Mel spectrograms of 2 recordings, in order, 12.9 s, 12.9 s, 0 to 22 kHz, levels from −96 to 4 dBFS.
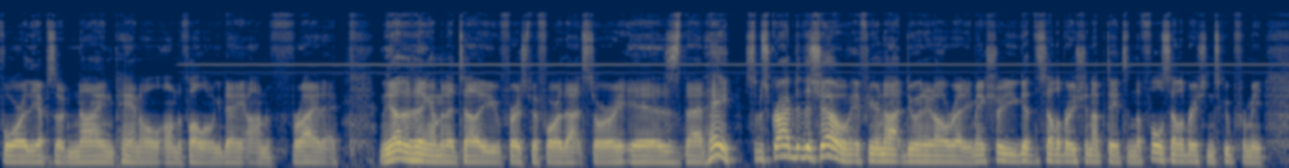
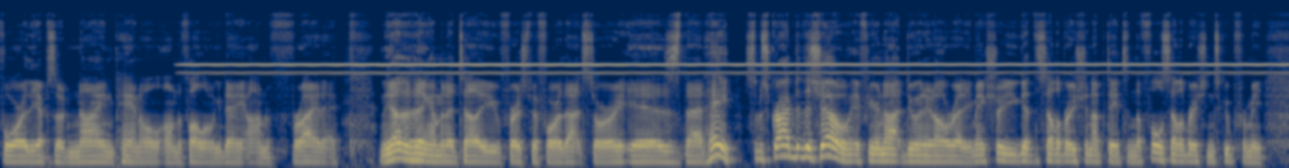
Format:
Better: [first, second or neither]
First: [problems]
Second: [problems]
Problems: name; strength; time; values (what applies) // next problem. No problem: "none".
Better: first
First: high-pitched whine; faint; from 2 s on; 5.5 kHz, 30 dB below the speech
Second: high-pitched whine; loud; from 2 s on; 5.5 kHz, 5 dB below the speech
